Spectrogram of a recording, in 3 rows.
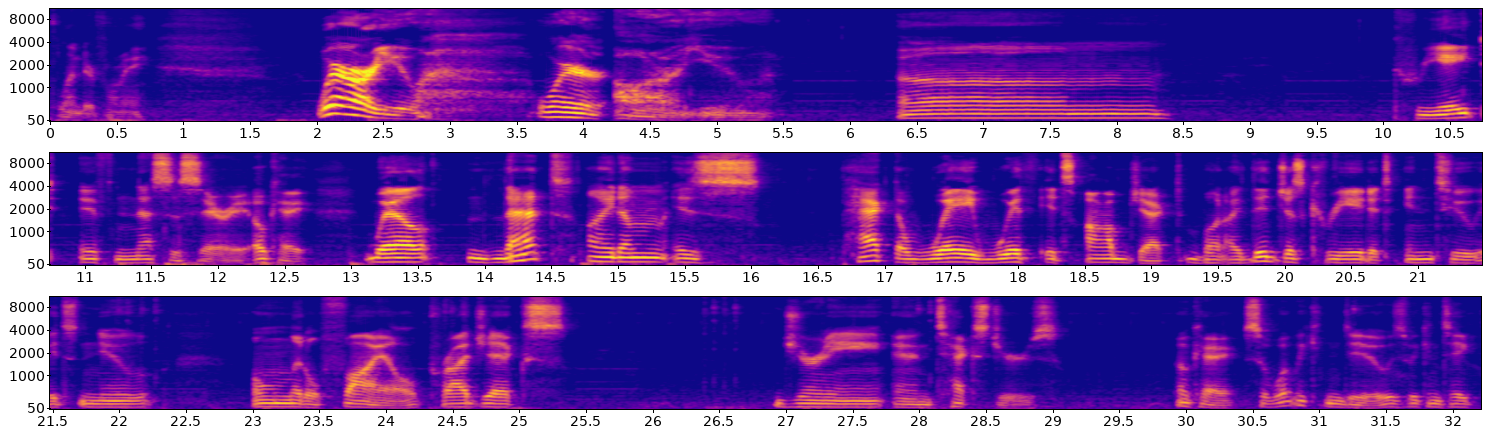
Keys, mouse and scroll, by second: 4.7-10.6 drag.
